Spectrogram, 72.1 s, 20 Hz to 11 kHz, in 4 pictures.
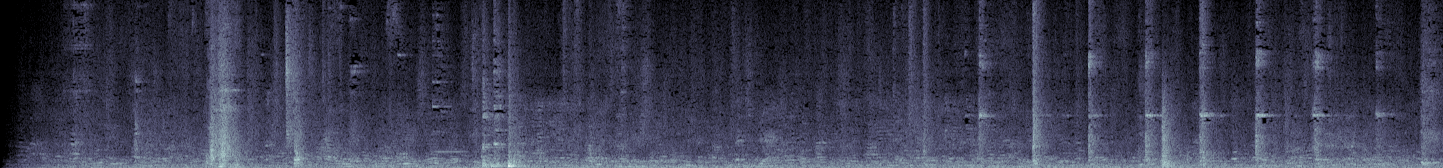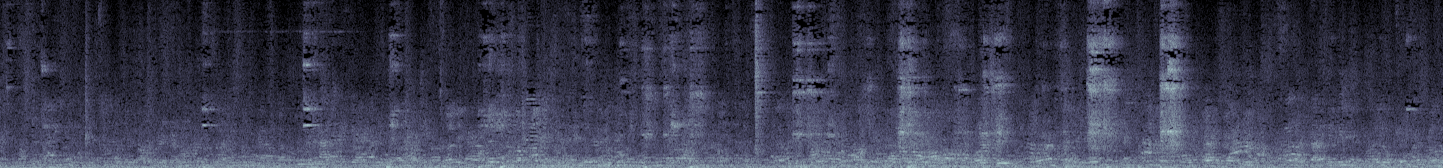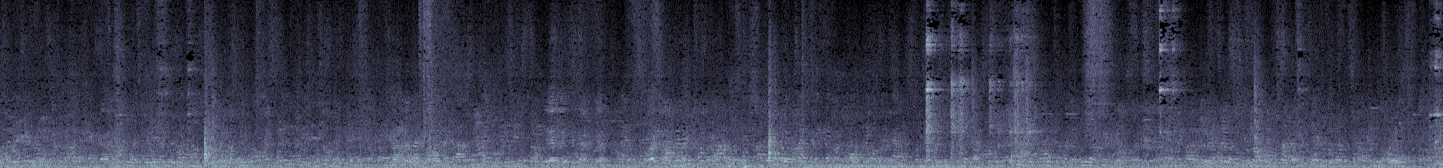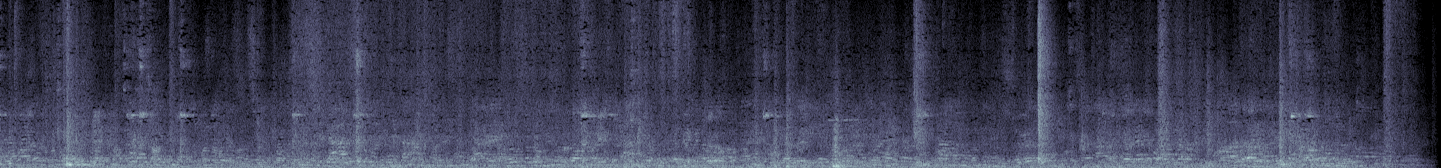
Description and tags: Coffeeshop in Vienna, Austria
Inside a coffee shop in Vienna, Austria. Voices, Ambience. XY recording with Tascam DAT 1998, Vienna, Austria
Vienna, Voices, People, Austria, Atmosphere, Coffee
